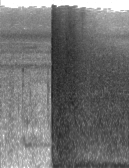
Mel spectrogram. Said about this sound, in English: I'll fire off a shot. What? Fire off a shot!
